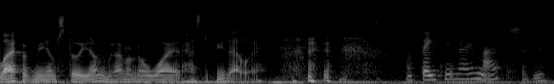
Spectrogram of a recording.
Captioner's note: laughs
